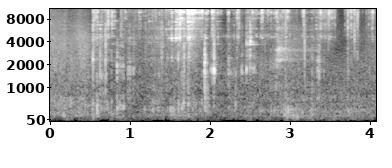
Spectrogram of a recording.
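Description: Light metallic clinks and jangling from fishing pliers and their coiled lanyard being handled while unhooking a crappie, with scattered small clicks throughout.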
